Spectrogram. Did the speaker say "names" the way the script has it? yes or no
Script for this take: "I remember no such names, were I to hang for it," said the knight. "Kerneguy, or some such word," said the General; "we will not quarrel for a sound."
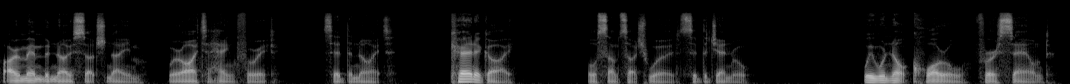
no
